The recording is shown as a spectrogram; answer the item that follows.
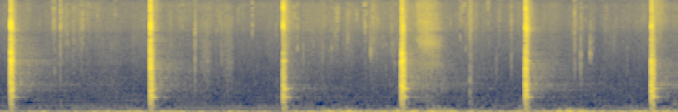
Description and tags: wood on wood light hit
light wooden impacts
hit, light, wooden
